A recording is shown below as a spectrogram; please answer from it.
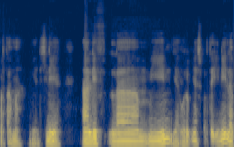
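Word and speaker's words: الم: Kalau ada bendera, ingat nanti dibaca dipanjangkan.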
